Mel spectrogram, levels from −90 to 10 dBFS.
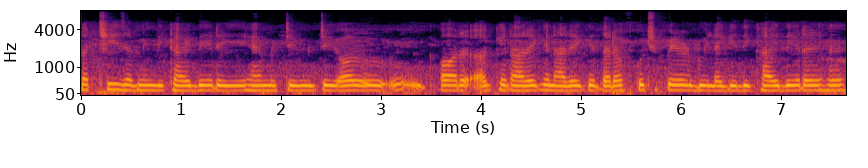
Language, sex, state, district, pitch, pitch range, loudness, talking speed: Hindi, female, Chhattisgarh, Bilaspur, 175 Hz, 175-180 Hz, -12 LUFS, 165 wpm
